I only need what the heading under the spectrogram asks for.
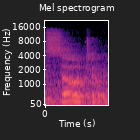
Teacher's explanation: it's using vowel gradation, whereby a U is strengthened into an O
